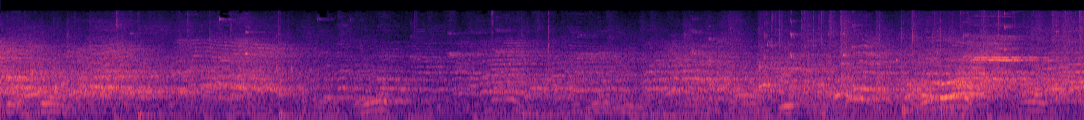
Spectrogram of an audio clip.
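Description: Indoor volleyball rally: the ball is struck and bounced on a hard sport court, among voices of players and spectators calling out, echoing in a large hall.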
